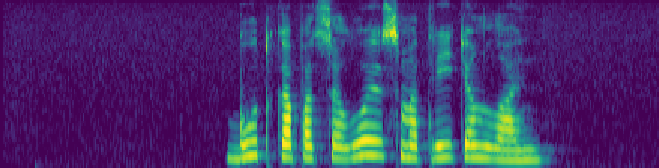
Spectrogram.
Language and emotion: Russian, neutral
